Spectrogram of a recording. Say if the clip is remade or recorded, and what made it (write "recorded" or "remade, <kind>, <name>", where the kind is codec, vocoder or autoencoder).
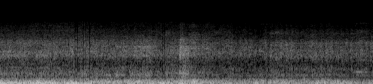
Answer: recorded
